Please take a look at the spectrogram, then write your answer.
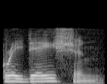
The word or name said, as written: gradation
